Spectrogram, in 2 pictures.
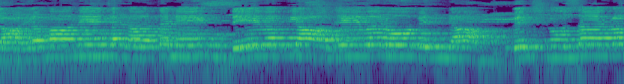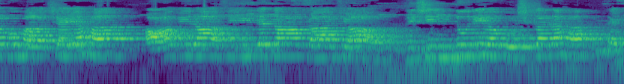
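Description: A young girl's voice chanting a sloka in a sung, melodic recitation, with held notes and short breaths between phrases.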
